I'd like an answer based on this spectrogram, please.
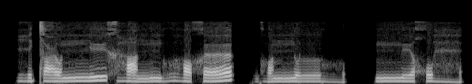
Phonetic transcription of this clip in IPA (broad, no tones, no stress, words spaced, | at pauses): ɦitʲʕonːyːx ɦɑnːo̤ ɦɔxœ | ɡʱɔnːulːo̤ | mːyːχwɛ̤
